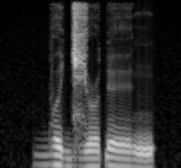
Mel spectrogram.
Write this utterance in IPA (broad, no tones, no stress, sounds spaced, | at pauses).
b ə d͡ʑ ə˞ ɗ e ŋ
